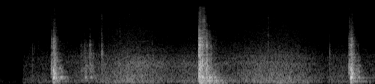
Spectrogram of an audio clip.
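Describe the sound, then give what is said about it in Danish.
Hollow, tinny clunks from a car's boot lid being opened, three sharp evenly spaced metallic knocks with soft rustling in between and no talk. “Når man åbner bagagerummet, så lyder det simpelthen som om, at det er en meget billig blikspand, at man åbner.”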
